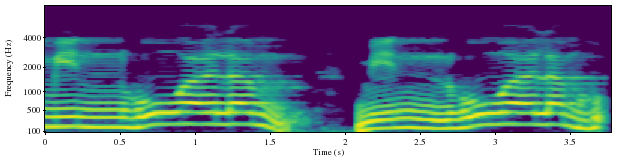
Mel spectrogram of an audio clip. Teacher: min ke hu jangan lambat, di situ izhar halqi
